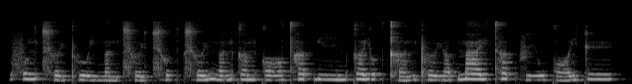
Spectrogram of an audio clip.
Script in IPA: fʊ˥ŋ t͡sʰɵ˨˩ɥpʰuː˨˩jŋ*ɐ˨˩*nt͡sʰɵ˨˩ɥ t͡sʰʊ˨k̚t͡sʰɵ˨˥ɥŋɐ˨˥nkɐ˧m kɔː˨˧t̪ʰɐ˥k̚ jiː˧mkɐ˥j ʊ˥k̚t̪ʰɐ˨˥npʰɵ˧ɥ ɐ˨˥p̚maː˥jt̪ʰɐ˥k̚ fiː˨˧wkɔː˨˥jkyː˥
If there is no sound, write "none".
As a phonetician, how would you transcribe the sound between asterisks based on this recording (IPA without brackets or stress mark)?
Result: ɐ˨˩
